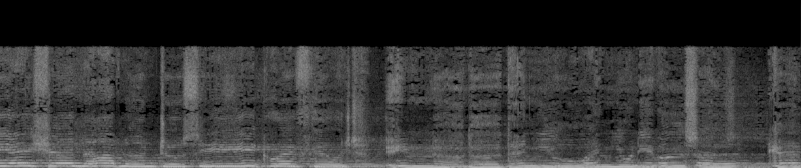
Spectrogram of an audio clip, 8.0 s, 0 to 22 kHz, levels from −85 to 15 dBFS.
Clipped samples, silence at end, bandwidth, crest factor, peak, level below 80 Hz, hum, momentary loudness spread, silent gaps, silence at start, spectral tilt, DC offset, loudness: under 0.1%; 0 s; 16.5 kHz; 8 dB; -12 dBFS; -58 dBFS; none; 3 LU; none; 0 s; -6 dB/octave; under 0.1%; -21 LUFS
